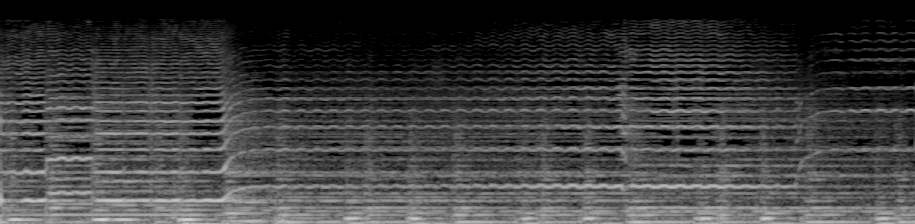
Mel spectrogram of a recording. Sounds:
Bowed string instrument, Violin, Cello

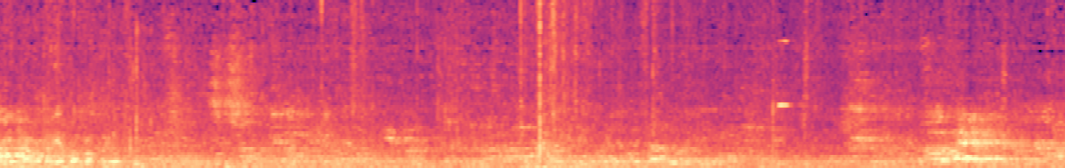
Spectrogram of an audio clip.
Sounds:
Speech

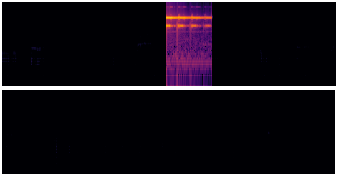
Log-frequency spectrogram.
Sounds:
Silence

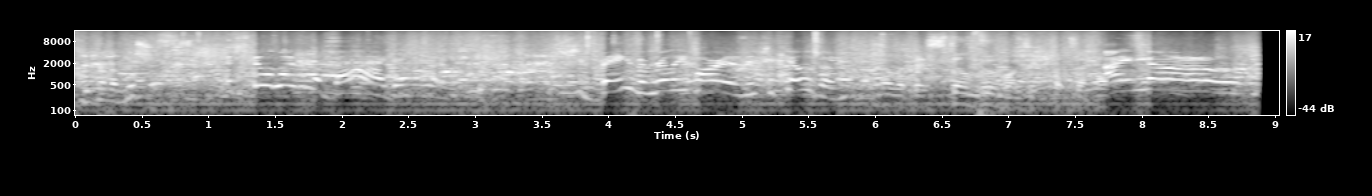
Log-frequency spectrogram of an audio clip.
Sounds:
Speech

